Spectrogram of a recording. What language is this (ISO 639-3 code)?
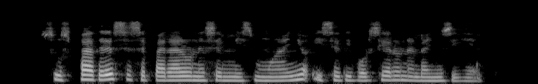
spa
